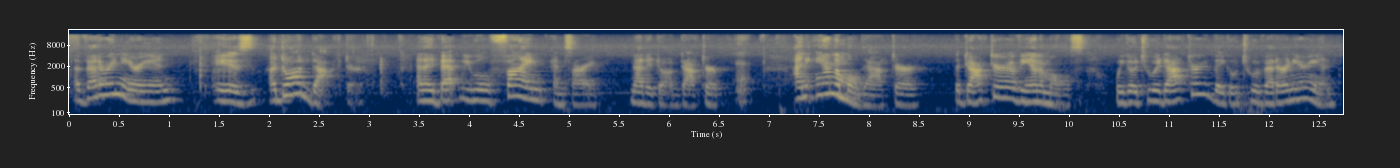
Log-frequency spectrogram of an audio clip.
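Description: In a small office, a woman in her forties reads aloud from a children's nonfiction book, explaining simply to young listeners as a teacher might. Her voice is fairly high-pitched. The recording clearly carries noisy room ambience.

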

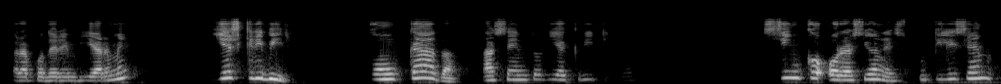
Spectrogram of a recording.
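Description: Slow-talking woman teacher explaining a lesson, lots of ums, careful word by word. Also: mid-range voice, darkish tone. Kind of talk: recorded online language lesson.

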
